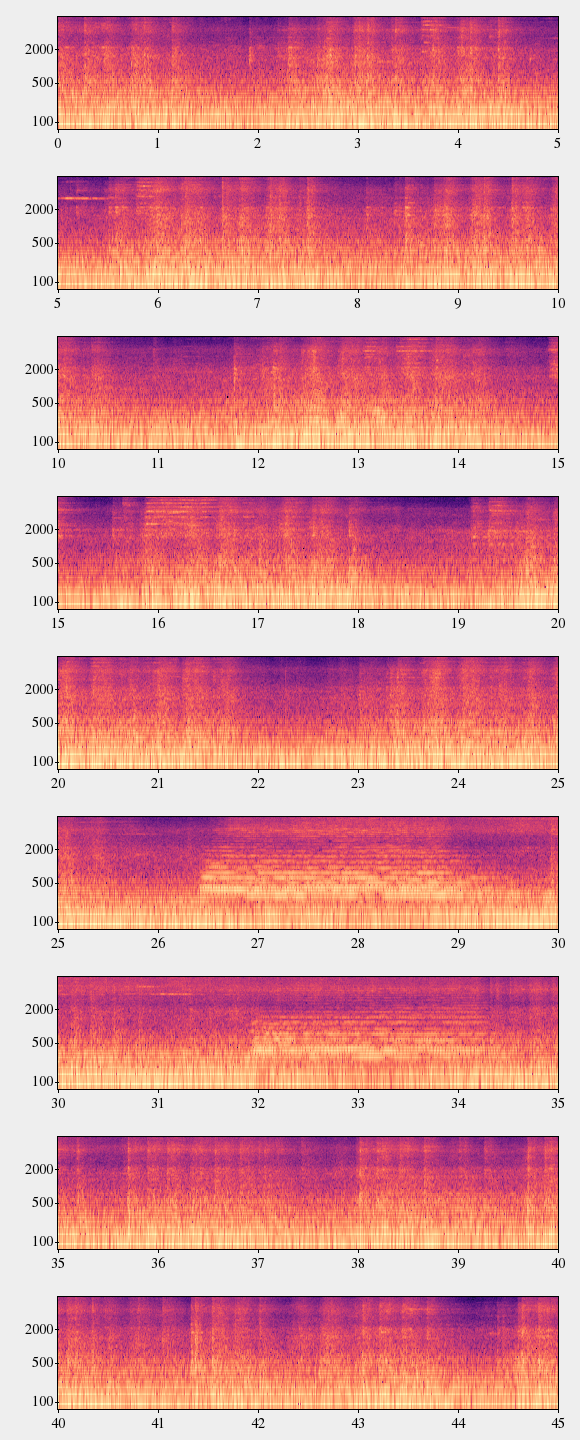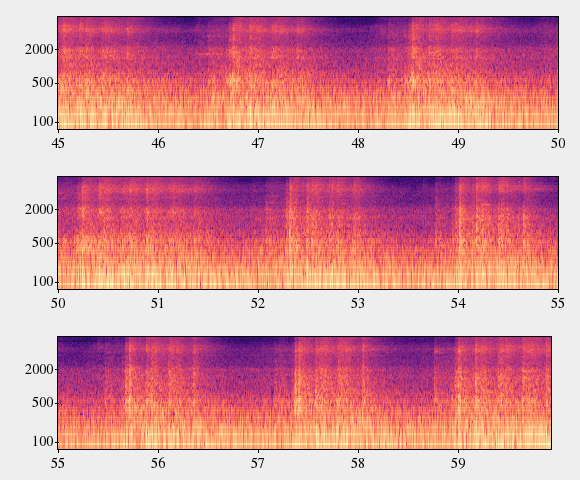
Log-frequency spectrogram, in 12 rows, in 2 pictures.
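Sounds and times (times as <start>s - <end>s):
freight train wheels clattering: 0.0s - 59.9s
locomotive air horn: 26.4s - 29.9s, 31.9s - 34.5s.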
